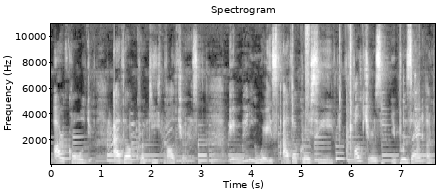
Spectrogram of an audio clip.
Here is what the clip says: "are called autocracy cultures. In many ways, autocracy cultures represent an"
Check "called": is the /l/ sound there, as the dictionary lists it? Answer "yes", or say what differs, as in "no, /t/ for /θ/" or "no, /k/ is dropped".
yes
